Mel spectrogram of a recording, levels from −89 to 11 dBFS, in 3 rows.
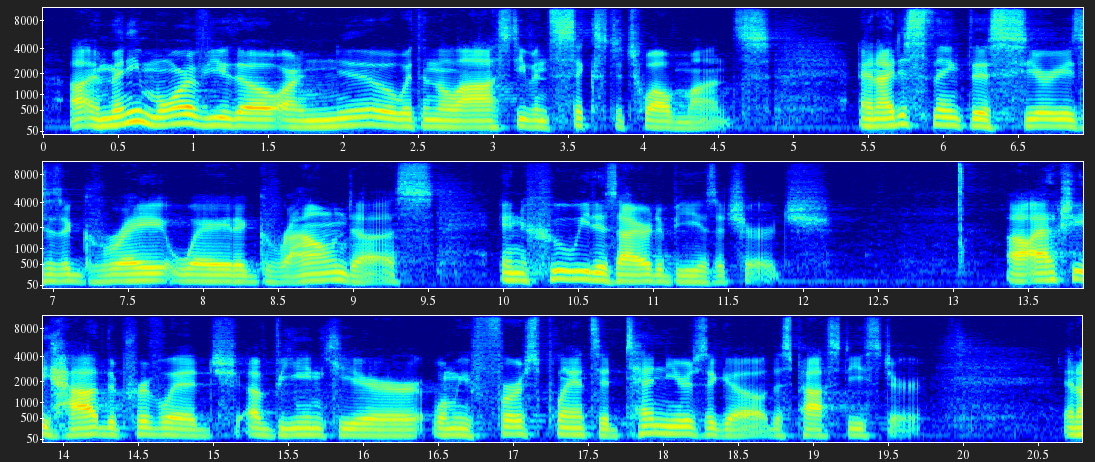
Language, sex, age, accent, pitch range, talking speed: English, male, 20-39, American, 120-140 Hz, 170 wpm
